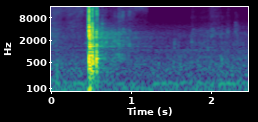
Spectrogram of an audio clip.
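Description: A single sharp knock about half a second in, as someone climbs out of a car's back seat, followed by a low, steady background hum.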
